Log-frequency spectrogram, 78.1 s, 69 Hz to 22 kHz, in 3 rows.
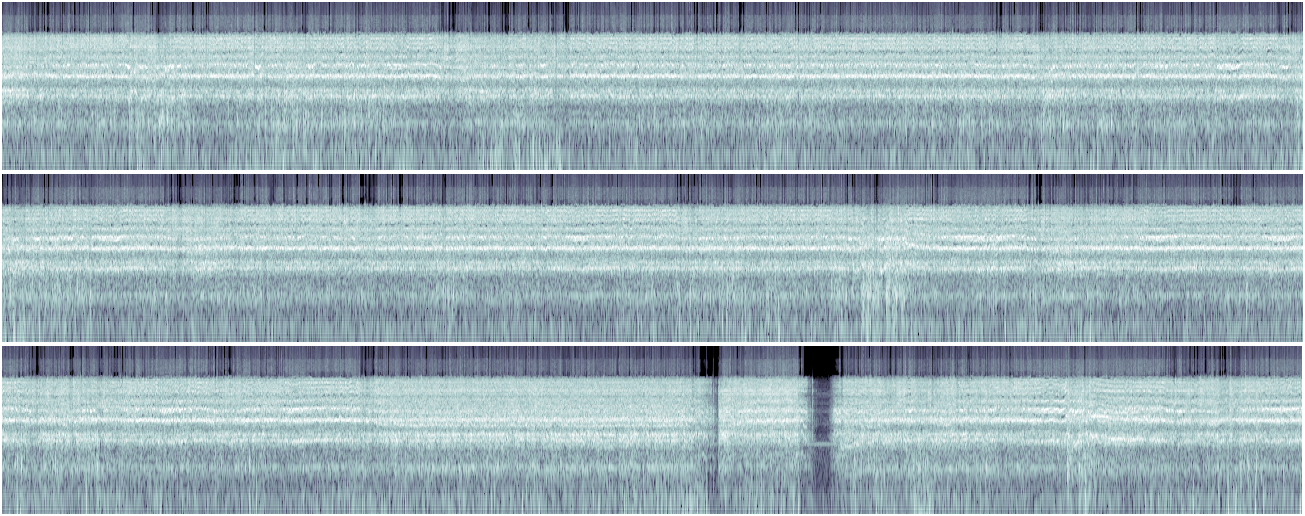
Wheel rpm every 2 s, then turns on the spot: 230, 230, 230, 230, 220, 230, 230, 230, 230, 230, 230, 230, 230, 230, 220, 230, 230, 240, 230, 230, 240, 220, 220, 230, 230, 230, 220, 230, 230, 220, 210, 210, 170, 150, 170, 220, 220, 220, 220.
none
